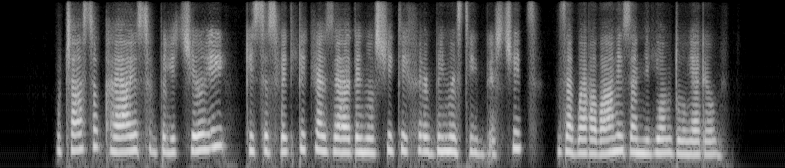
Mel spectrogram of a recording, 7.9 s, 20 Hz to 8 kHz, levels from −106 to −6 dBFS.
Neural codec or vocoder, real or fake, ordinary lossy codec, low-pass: codec, 16 kHz, 0.5 kbps, FreqCodec, smaller model; fake; none; none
